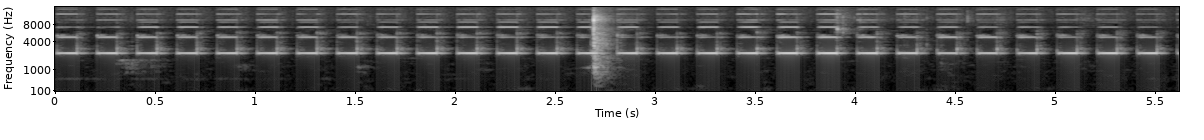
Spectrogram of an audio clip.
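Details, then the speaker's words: ESP32 fire alarm project with an infrared flame sensor and MQ-2 smoke sensor: a shrill high beep pulsing steadily about 2.5 times a second as the buzzer sounds when a flame is brought near the sensor. "now we are bringing some flame close to the flame sensor and you can hear the buzzer is making the buzzing sound it will be with a fre frequency so it will start again"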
